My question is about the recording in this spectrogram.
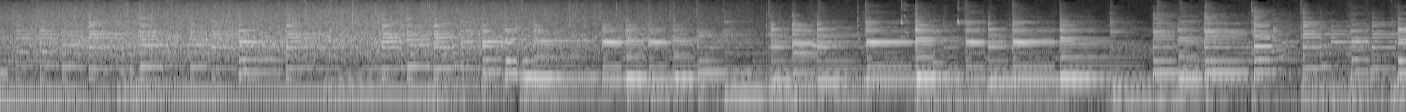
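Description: Instrumental break in a Japanese enka song, with the vocal resting: a steady bass line under plucked guitar notes and a melodic line that grows busier about halfway through.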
